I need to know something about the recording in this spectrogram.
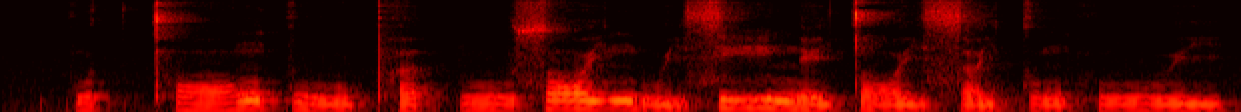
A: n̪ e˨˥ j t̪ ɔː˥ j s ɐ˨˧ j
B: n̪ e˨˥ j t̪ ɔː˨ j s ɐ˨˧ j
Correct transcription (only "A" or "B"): B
